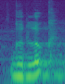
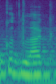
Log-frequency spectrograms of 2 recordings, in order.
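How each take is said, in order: First: "look" as the Cork way of saying luck; Cork pronunciation. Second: Said in the usual way. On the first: Shown as a demonstration. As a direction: say "look" with the vowel of book. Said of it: "it's good look". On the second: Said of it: "It's not good luck".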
